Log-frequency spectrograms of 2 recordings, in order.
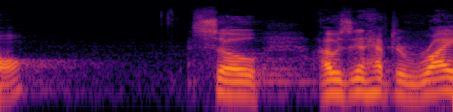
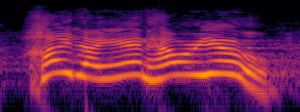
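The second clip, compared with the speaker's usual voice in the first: much higher and louder, gushing greeting; overeager greeting; 7 dB louder, slower than usual. Retold or imitated. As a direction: gush hello like you're thrilled. Overeager greeting, wrong name.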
